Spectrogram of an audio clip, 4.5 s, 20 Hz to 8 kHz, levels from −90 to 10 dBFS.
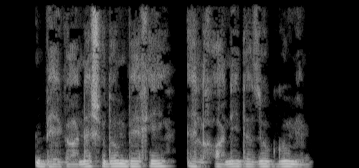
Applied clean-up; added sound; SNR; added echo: none; none; none; none.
